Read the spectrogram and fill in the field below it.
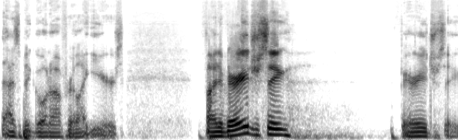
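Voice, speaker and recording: An animated voice rushes along at a very fast pace with lively intonation. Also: man, medium pitch for a man. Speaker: crypto livestream host. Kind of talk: casual live stream chat.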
